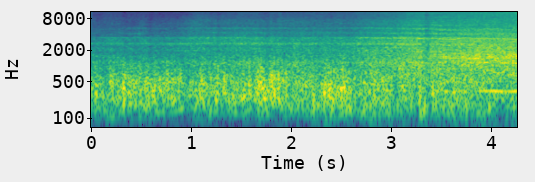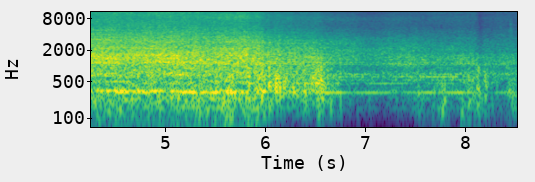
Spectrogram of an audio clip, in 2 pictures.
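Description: A JNR 115 series three-car electric train passing close by on the track. Its running noise builds to its loudest about four to six seconds in, with a steady hum appearing in the second half. It then fades as the train moves away.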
